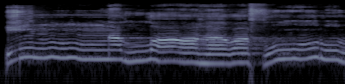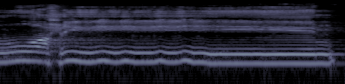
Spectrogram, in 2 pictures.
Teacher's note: یا مدہ اس کو ایک الف کے برابر کھینچ کے پڑھیں گے. اور وقف کی صورت میں یہ مد عارض وقفی ہوگا، اس میں طول توسط قصر تینوں جائز.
